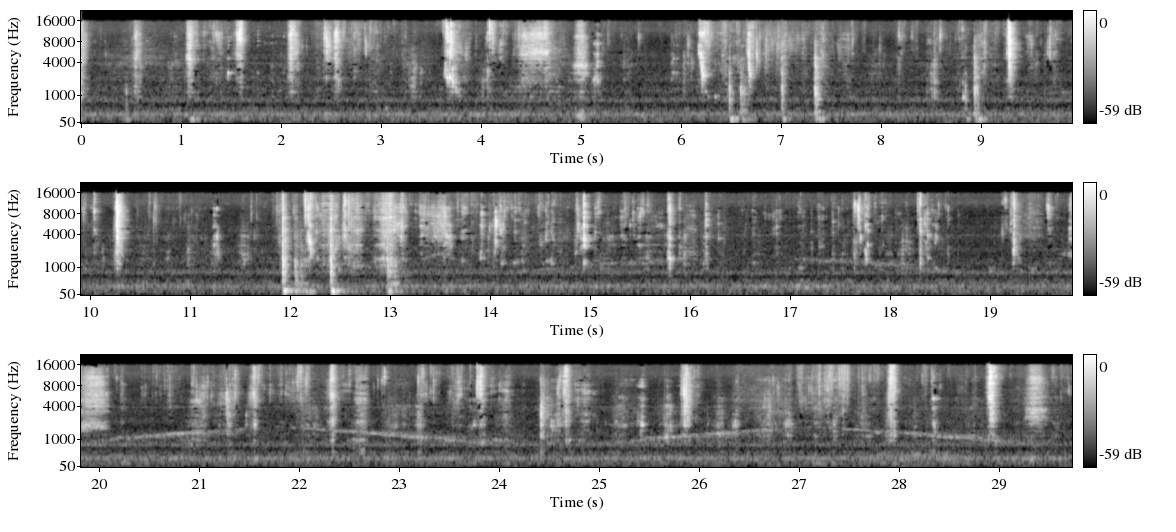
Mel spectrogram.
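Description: Close-miked eating by hand: wet chewing and mouth smacks with irregular small clicks as a mouthful of rice with fried anchovies, petai and omelette is eaten, and fingers squish rice in the bowl. A low steady hum runs underneath, and a faint tone rises and falls slowly in the background in the second half.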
